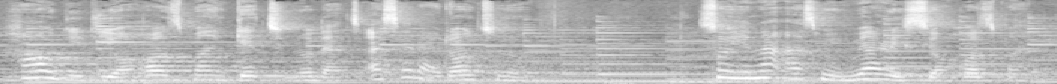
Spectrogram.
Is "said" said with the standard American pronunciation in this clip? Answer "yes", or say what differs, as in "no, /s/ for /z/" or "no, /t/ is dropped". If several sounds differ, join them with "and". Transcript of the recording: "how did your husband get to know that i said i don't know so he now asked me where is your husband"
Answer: yes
